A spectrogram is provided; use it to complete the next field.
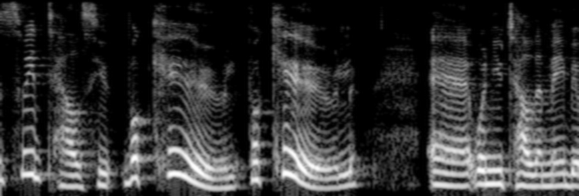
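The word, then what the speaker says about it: kul: u is the word cool cool here the u is real long because we're just one consonant coming after cool is how we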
